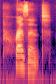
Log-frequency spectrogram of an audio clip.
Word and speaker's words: present: Like, for example, the word present can be a noun or a verb. Yeah. Right? And the stress changes depending on which one it is. Oh, I see. If you stress the first syllable, it means a gift. Okay. But if you stress the second syllable, it means to give something.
